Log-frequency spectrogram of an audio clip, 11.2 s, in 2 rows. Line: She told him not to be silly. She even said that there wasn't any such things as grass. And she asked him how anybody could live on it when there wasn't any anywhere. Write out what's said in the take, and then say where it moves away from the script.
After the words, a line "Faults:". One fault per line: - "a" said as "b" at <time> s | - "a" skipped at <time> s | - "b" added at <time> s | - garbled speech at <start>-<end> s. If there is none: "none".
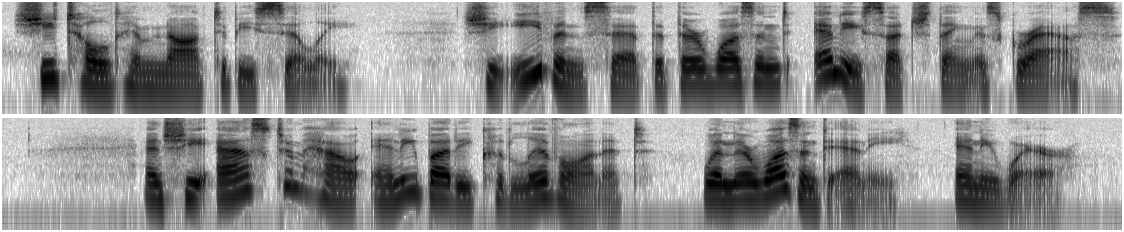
She told him not to be silly. She even said that there wasn't any such thing as grass. And she asked him how anybody could live on it when there wasn't any anywhere.
Faults:
- "things" said as "thing" at 4.6 s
